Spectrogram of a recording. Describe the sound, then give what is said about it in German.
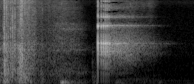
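Glasses of beer from a Berlin neighbourhood brewery clink together in a toast in Berlin: a bright ringing impact that rings out and fades, preceded by a brief rustle of handling and movement. “Dieses, dieses Geräusch hat mir von Anfang an super gut gefallen. Zum Wohl. Zum Wohl.”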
